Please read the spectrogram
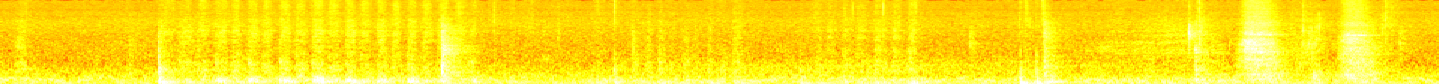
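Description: Faint scratching and rubbing of charcoal and eraser on cartridge paper as a charcoal drawing is touched up, with a couple of light clicks.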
